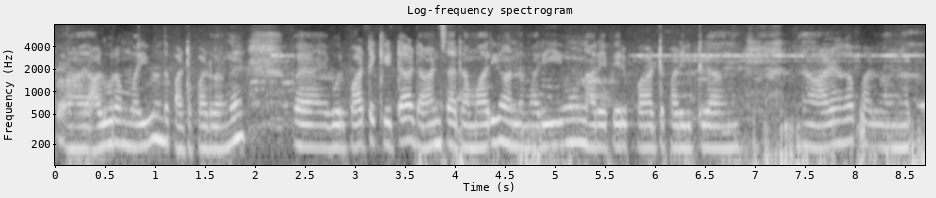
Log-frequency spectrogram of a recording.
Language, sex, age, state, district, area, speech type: Tamil, female, 18-30, Tamil Nadu, Thanjavur, urban, spontaneous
